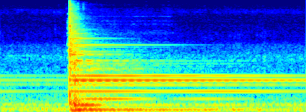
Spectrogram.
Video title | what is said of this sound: Welcome to the Vlog: Activities with Dwarf | Hear how it rings? That reverberates the wonderful noises this automobile makes.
